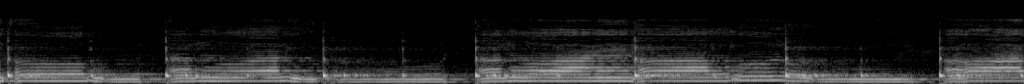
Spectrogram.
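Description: Background music of slow chanting: long held notes that step to a new pitch about every second and a half.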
